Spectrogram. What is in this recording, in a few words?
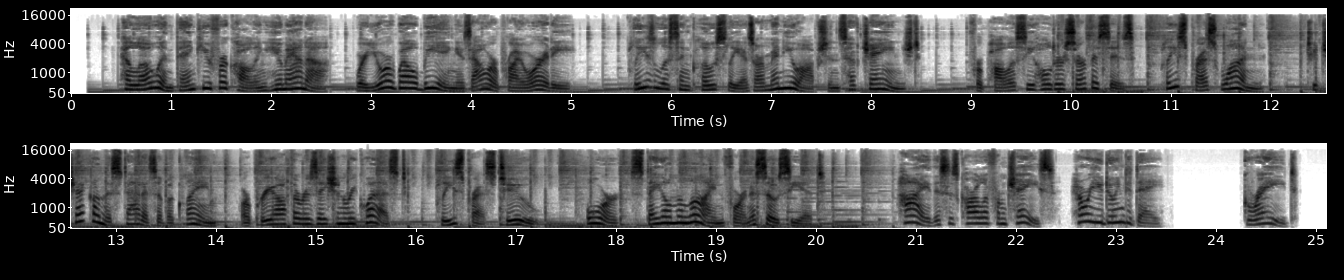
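American English telephony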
